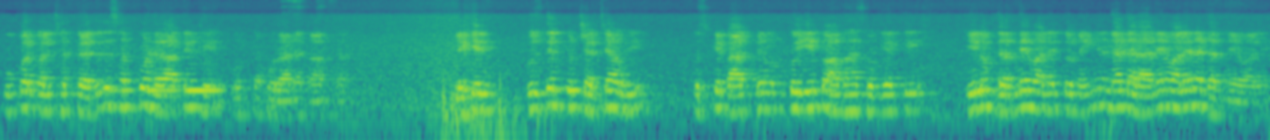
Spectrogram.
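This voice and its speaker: Higher-voiced man preaching in an echoey room. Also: a little mellow, highs cut off. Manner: conversational, rambling storyteller, often quoting dialogue. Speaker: spiritual teacher addressing devotees. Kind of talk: informal devotional discourse with anecdotes. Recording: very echoey room, distant mic, rumbling noise.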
